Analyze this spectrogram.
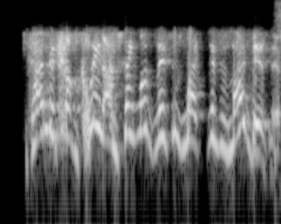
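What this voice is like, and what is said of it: Yelling, raised voice. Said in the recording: “First of all, why are you yelling? ... stop yelling.”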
